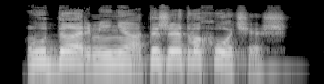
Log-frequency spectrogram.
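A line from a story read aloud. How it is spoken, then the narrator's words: Growled by a beast. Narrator (Russian): Рычал зверь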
